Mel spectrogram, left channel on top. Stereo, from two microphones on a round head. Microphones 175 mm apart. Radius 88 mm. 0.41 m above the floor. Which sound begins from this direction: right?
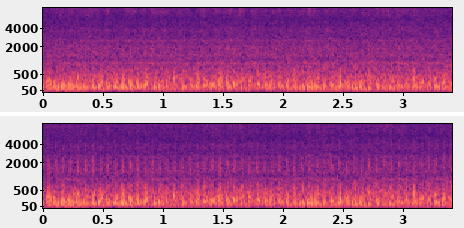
A helicopter, at 0.0 s.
